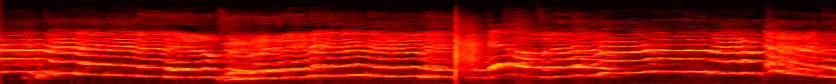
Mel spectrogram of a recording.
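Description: Two women singing loudly together, unaccompanied, their voices sliding and wavering through a sustained melody. One sharp snap cuts in about halfway through.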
